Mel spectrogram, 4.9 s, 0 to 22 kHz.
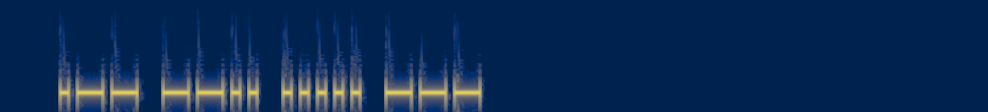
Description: Morse code, heard as a keyed tone, about 27 wpm, 700 Hz. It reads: WZ5O
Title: USA Call Signs - 4 Characters - Repeated 3x - 28wpm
